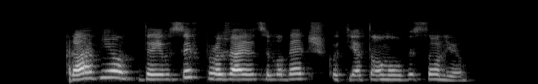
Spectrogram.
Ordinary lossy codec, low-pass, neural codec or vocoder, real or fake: none; none; codec, 16 kHz, 1.1 kbps, Voila-Tokenizer; fake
